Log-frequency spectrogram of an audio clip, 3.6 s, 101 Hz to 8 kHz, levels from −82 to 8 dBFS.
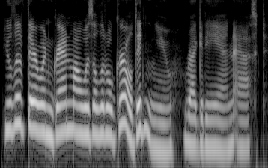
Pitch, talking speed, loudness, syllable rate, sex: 225 Hz, 235 wpm, -17 LUFS, 6.2 syllables/s, female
